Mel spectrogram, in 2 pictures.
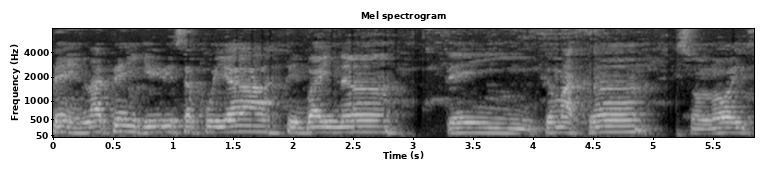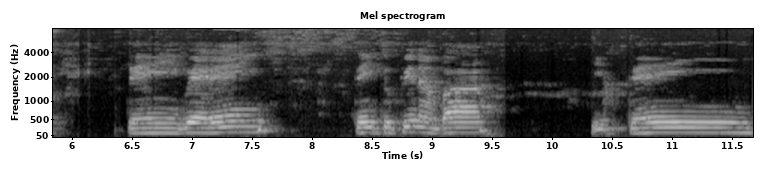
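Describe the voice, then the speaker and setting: A man speaks at a fairly high pitch in a monotone, flat voice, very slowly and with long, frequent pauses. Noticeable background noise and audible room echo fill the recording. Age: 60s. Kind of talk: interview.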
